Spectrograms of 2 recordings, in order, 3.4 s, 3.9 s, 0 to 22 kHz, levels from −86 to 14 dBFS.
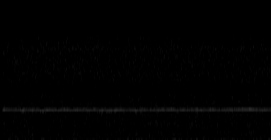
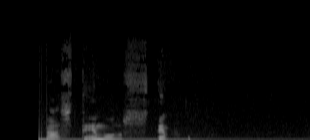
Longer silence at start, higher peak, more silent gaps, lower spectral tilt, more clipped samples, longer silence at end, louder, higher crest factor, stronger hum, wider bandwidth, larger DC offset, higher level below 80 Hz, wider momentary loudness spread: second, 0 s vs 0.5 s; second, -58 dBFS vs -18 dBFS; neither; second, -0.5 dB/octave vs -6 dB/octave; neither; second, 0 s vs 1.4 s; second, -69 LUFS vs -40 LUFS; second, 14 dB vs 24 dB; second, none vs 60 Hz at -55 dBFS; about the same, 16.5 kHz vs 16 kHz; neither; second, under -90 dBFS vs -58 dBFS; second, 1 LU vs 22 LU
